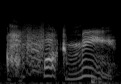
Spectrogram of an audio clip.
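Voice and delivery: high, drawn-out cry of disbelief; dismayed outburst. Acted. Lookout spots trouble mid-explanation, dismayed outburst. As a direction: break off the explanation, appalled.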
